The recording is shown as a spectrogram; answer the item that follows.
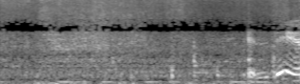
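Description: Diced vegetables and tomatoes sizzling steadily in a stainless steel sauté pan as a wooden spoon stirs them, with a few light clicks in the second half.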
